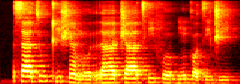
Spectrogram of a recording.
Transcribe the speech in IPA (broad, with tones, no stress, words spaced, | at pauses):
saː˦t͡suː˦kʼi˦˨ ʃã˦˨moː˨ raː˦t͡ʃaː˦tʰi˦ foː˦ ɡ͡bũ˦kɔ˨t͡si˦d͡ʒi˦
